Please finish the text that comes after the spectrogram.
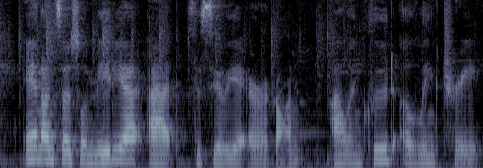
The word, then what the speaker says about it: Cecilia Aragon: How do you say it in Spanish? So my name is Cecilia Aragon, but you can also call me Cecilia Aragon.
